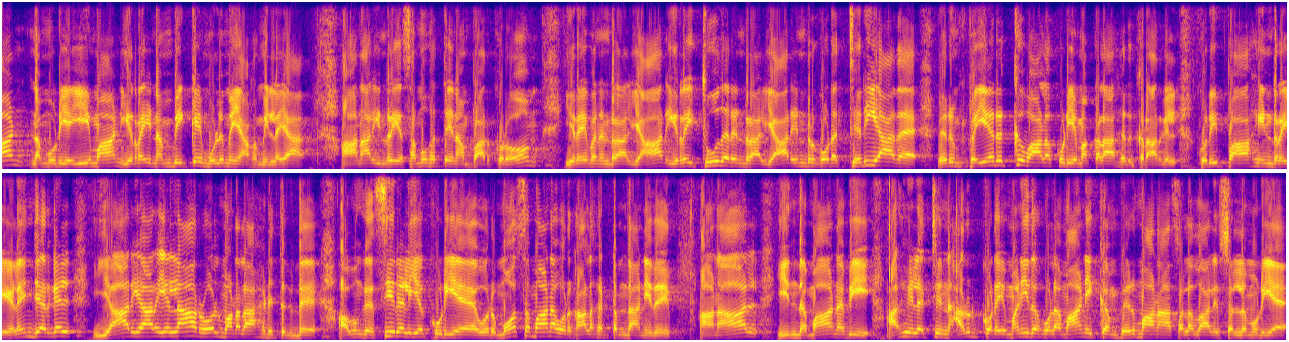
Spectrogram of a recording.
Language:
Indonesian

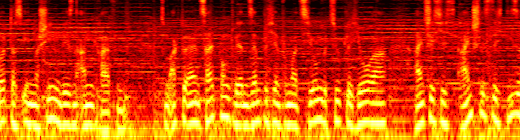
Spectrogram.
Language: German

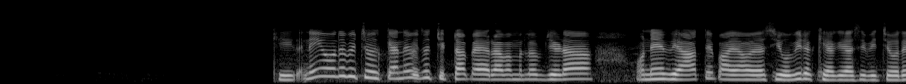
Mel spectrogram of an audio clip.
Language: Punjabi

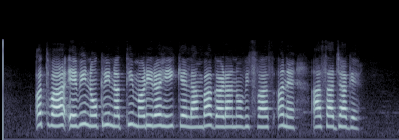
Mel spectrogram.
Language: Gujarati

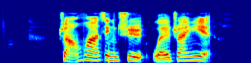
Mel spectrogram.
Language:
Chinese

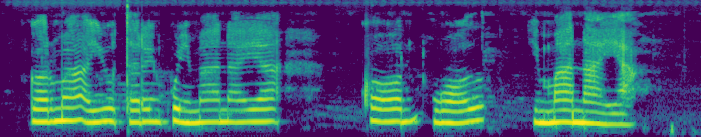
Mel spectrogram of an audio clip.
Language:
Somali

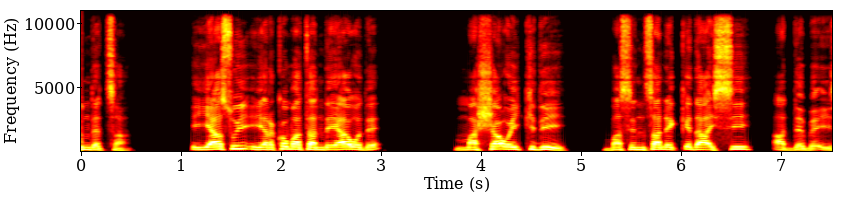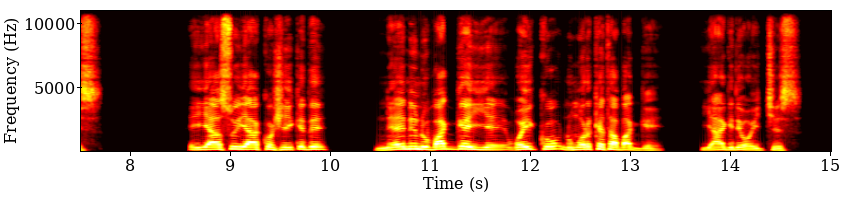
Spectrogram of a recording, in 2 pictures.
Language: Gofa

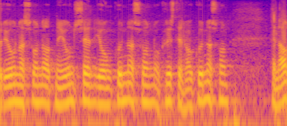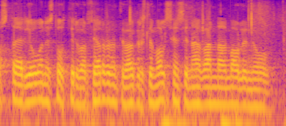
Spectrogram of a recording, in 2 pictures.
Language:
Icelandic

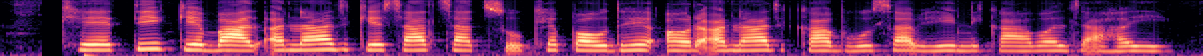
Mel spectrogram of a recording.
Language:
Magahi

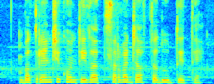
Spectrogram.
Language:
Marathi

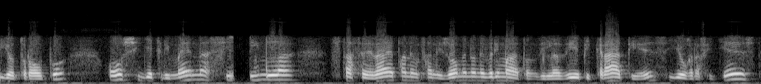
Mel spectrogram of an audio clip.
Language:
Greek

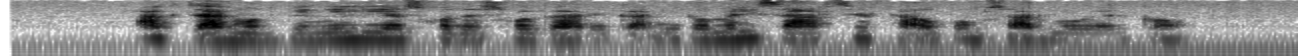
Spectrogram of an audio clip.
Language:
Georgian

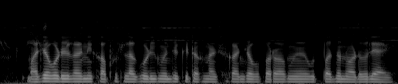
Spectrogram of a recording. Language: Marathi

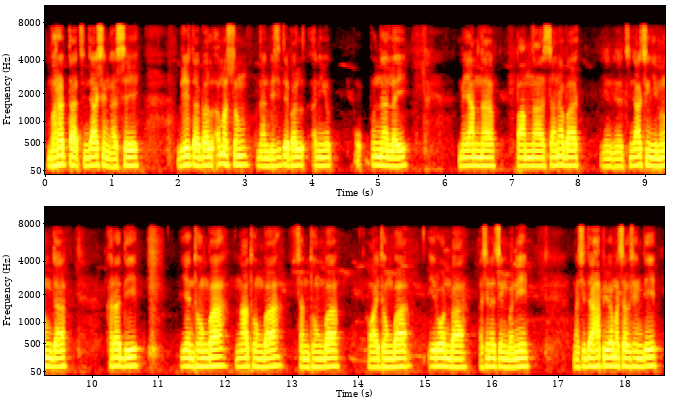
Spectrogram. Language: Manipuri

